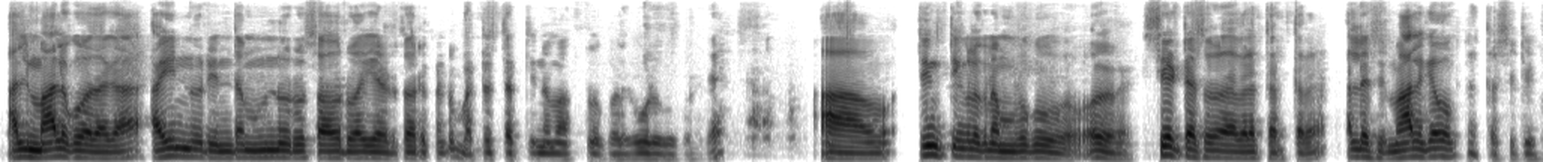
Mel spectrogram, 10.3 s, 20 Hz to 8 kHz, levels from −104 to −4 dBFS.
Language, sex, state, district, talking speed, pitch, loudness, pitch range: Kannada, male, Karnataka, Mysore, 180 wpm, 115 Hz, -19 LUFS, 105-130 Hz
